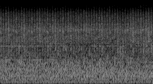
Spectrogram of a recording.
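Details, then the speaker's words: Toyota HJ45 diesel, a paddock find sitting for 7 years, after the exhaust extractors were bolted on; steady, even diesel clatter at idle with no exhaust blowing or rasp. The fan belt is slightly wobbly. "bolting those extractors up has really eliminated that noise it was obnoxiously loud earlier when those extractors weren't bolted on"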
